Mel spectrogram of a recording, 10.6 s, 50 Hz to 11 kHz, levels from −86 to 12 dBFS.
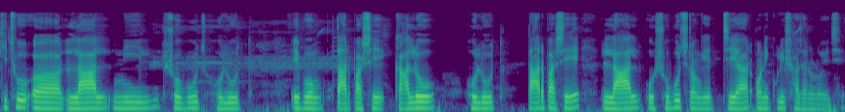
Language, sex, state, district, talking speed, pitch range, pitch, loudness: Bengali, male, West Bengal, Alipurduar, 120 wpm, 130-135 Hz, 130 Hz, -19 LUFS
